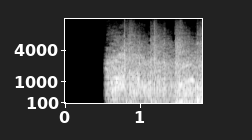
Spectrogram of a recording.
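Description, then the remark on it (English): Loud gunshots from an active shooter ring out on the campus of Virginia Commonwealth University in Richmond, just after a high school graduation: a rapid series of sharp cracks, about four in under two seconds, over a dense, chaotic wash of noise that starts abruptly after a brief silence. “Gunfire erupting on the campus of Virginia Commonwealth University, just moments after students from Richmond's Huguenot High School held their graduation.”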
